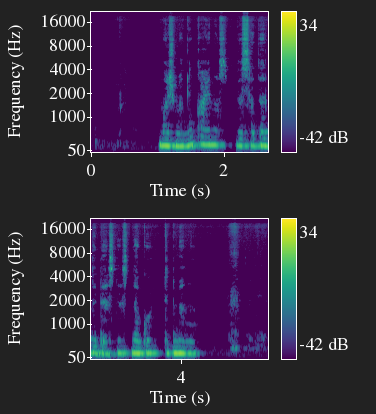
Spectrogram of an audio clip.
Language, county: Lithuanian, Marijampolė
